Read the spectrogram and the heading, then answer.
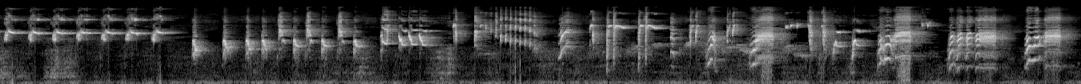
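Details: Long-tailed shrike after a bath, singing to lure other shrikes in the afternoon; begins with a series of about eight evenly spaced high piping notes, then a fast jumble of chirps, buzzes and harsh notes.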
